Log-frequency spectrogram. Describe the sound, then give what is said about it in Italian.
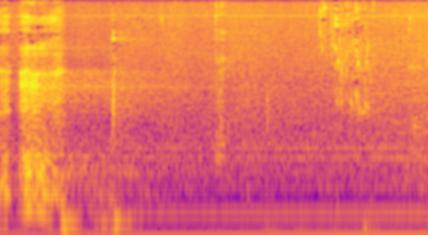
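A short trickle of water poured into wine in a chalice, followed by a few faint drips and light clinks against a steady low hum. “L'acqua unita al vino sia il segno dell'unione per la vita divina di Cristo.”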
